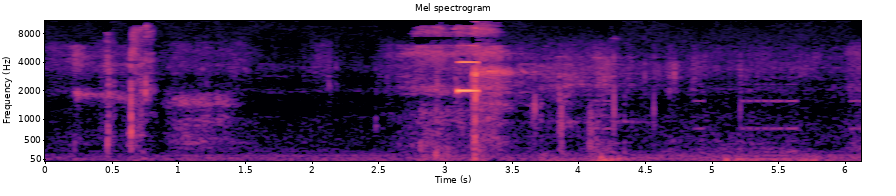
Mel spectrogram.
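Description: Short electronic beeps from metal-detecting gear (a pinpointer and metal detector) at a few different pitches, signalling a buried metal target that he reads as either a pull tab or a nickel. Light scratching and clicks of wood mulch being moved come in between the beeps, with the loudest beep and knock about three seconds in.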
